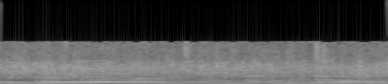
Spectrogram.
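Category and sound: crowd, audience applause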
